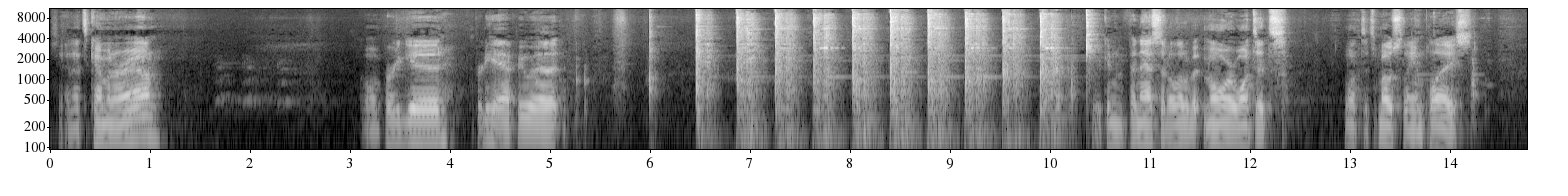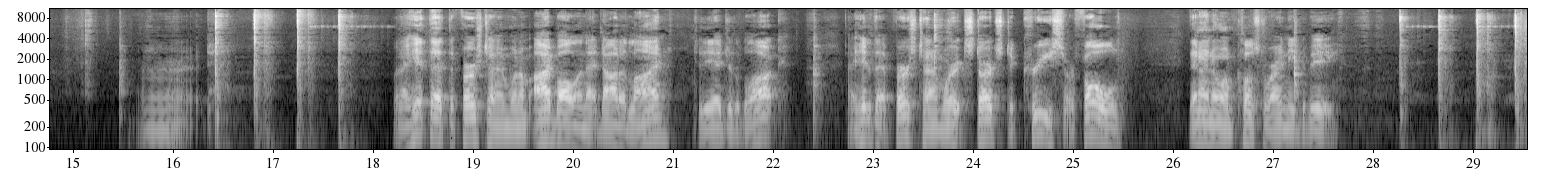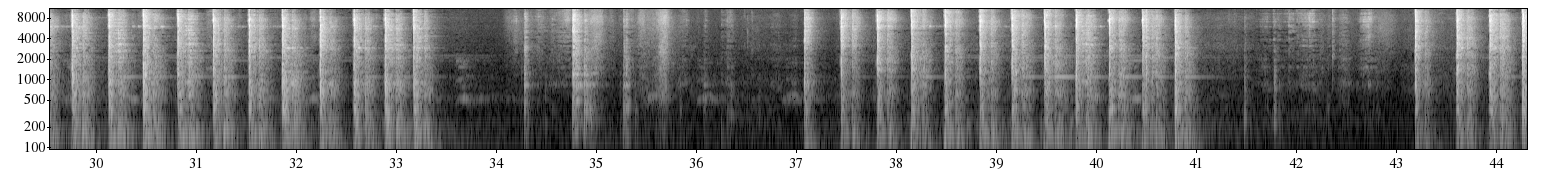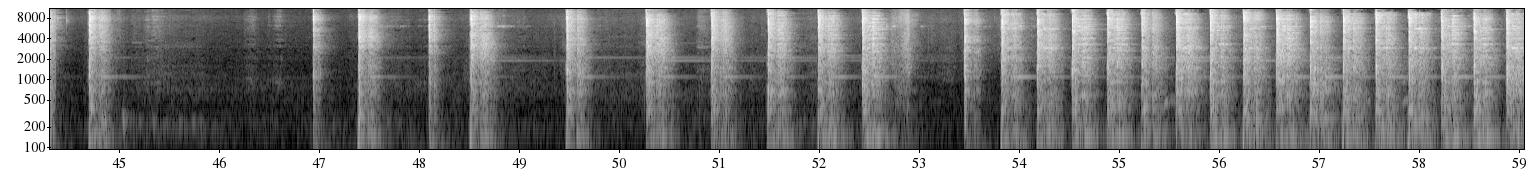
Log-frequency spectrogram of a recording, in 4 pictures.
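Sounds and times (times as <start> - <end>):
hammer striking steel: 6.4 - 10.4, 16.4 - 18.0, 28.2 - 33.4, 37.1 - 41.1, 43.2 - 45.2, 46.9 - 59.0.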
